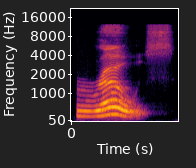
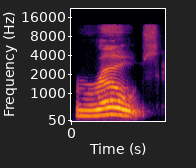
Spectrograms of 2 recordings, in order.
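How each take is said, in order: First: The first R sound is strongly pulled back. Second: The first R sound is strongly pulled back.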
